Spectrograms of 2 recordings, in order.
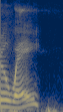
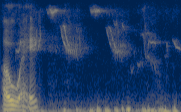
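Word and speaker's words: awe: and it's interesting because it's spelled a w e ah the way we say the a ah and then w e way not we our way so thank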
